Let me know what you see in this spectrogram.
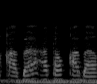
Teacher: mereka mungkin mengubahnya menjadi kata kaba atau kabal karena kesulitan dengan bunyi R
